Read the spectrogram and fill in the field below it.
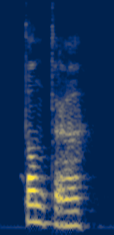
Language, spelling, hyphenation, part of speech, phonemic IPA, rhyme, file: Dutch, tantra, tan‧tra, noun, /ˈtɑn.traː/, -ɑntraː, Nl-tantra.ogg
- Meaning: 1. tantra (esoterical text) 2. tantrism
